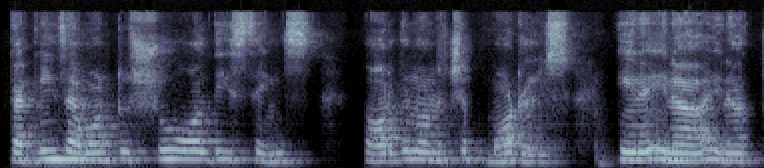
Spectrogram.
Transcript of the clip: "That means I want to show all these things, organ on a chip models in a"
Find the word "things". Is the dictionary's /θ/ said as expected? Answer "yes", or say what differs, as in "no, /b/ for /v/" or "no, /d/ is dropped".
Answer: no, /t/ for /θ/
